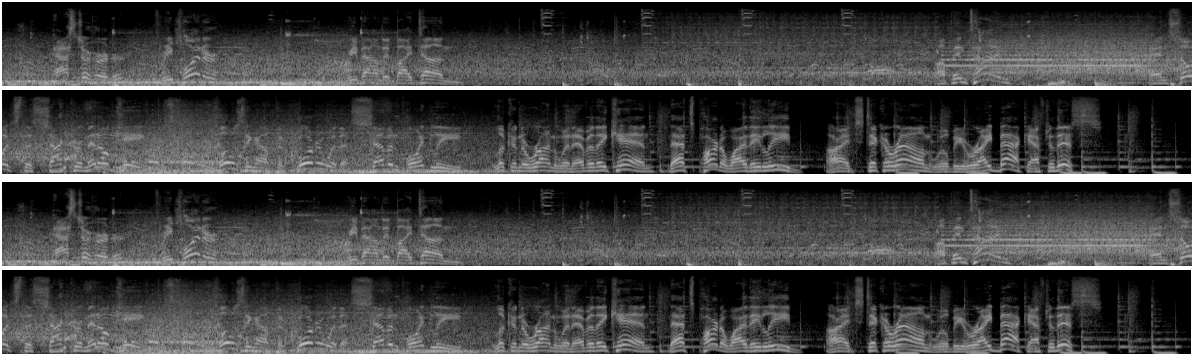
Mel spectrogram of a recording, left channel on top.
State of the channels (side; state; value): both; identical; correlation 1.00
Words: Pass to Herder. Three-pointer. Rebounded by Dunn. Up in time. And so it's the Sacramento Kings closing out the quarter with a 7-point lead. Looking to run whenever they can. That's part of why they lead. All right, stick around. We'll be right back after this.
